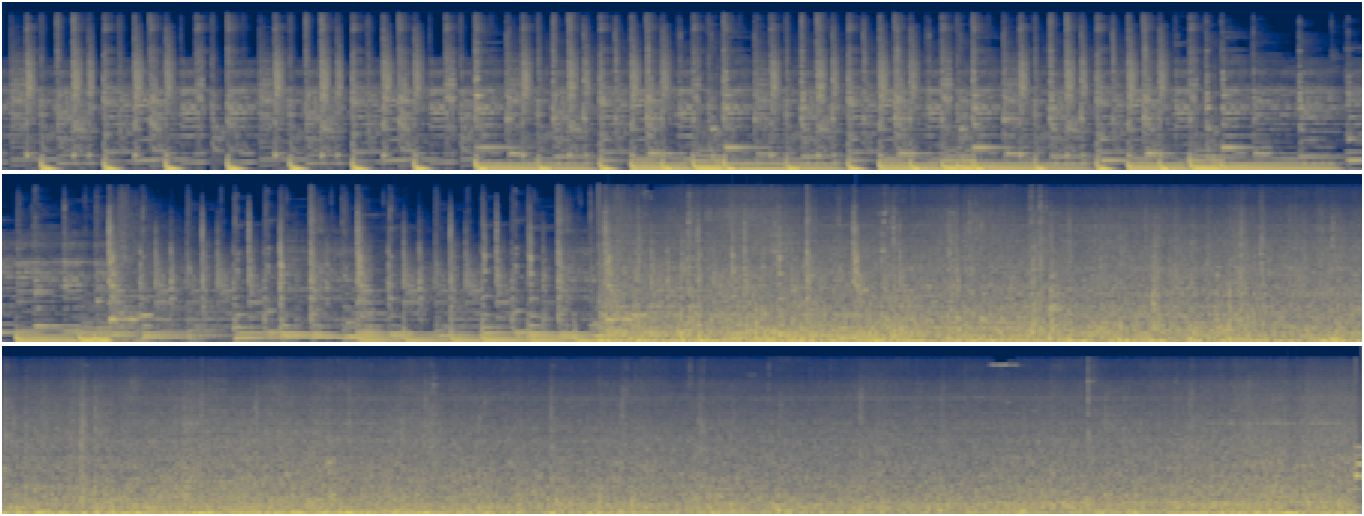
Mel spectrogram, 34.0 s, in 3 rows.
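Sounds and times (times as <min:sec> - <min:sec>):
train rumbling: 0:16.2 - 0:34.0.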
